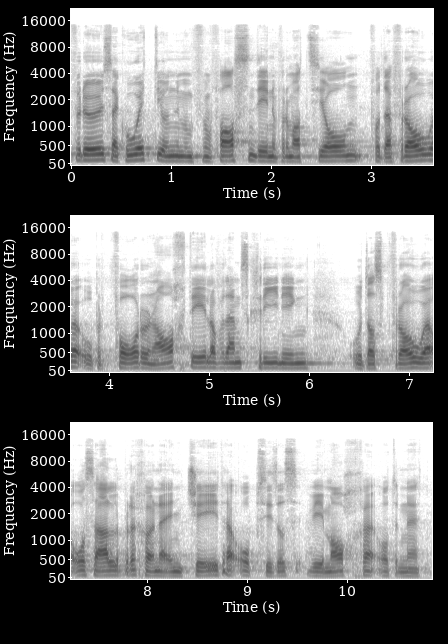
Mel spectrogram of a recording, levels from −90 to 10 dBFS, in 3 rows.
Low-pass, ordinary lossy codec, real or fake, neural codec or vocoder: 14.4 kHz; none; real; none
